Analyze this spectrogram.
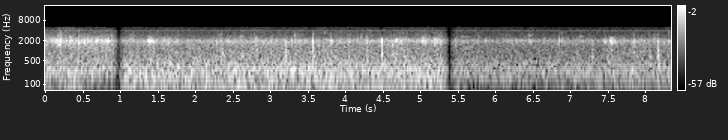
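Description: A dog's paws patter quickly across wood chips.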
